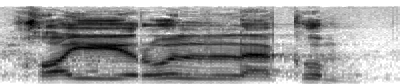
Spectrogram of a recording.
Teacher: Khairul, jangan khairun lakum. Langsung masuk ke L-nya.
